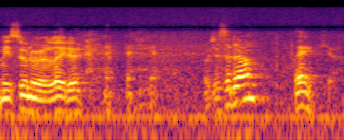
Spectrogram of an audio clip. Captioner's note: chuckling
